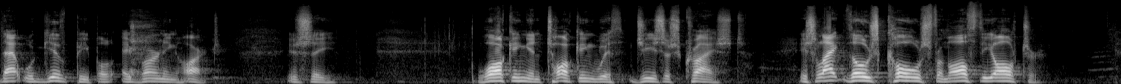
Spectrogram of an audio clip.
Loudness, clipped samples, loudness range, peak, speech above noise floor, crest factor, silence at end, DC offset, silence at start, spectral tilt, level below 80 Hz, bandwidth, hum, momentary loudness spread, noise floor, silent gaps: -18 LUFS; under 0.1%; 11 LU; 0 dBFS; 41 dB; 20 dB; 0.85 s; under 0.1%; 0 s; -4 dB/octave; -62 dBFS; 19 kHz; none; 15 LU; -59 dBFS; none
